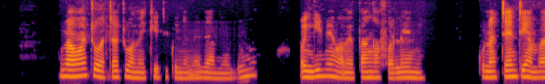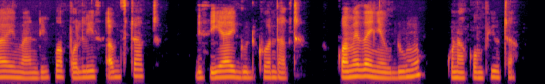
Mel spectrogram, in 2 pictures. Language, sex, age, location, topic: Swahili, female, 25-35, Kisumu, government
